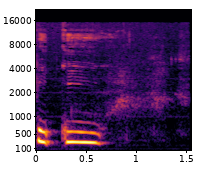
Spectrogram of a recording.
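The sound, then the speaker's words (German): A person imitates an owl's hoot with their voice: a short hoot followed by a longer, drawn-out one, fairly loud, then fading into quiet room noise. “Und das ist die Eule.”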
